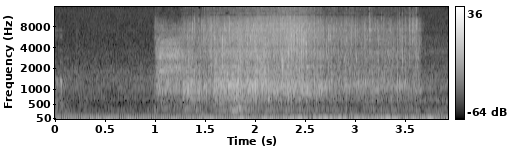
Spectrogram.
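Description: Water splashes and laps in a pool.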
